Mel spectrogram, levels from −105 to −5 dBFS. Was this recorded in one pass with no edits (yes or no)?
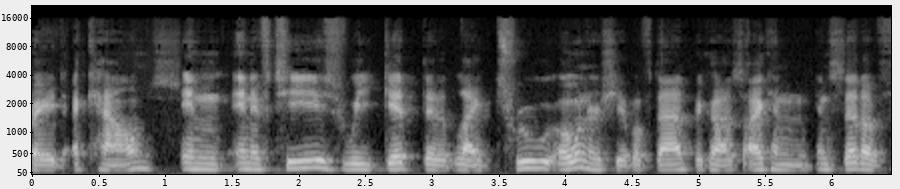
no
